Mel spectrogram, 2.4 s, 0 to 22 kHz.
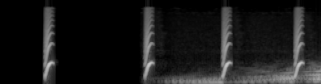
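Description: Short pop sound effects, each a quick upward pitch sweep, three in all, about one every 0.7 s. About halfway through, electronic music with low sustained notes comes in under them.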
